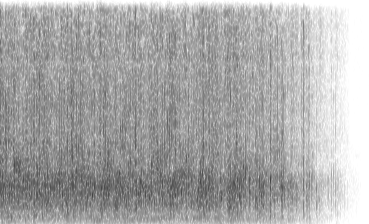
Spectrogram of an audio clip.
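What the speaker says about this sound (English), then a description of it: "Please give them a good round of applause." Loud applause from an audience at a school annual day prize giving, a dense sustained burst of clapping that fades out and stops near the end.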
